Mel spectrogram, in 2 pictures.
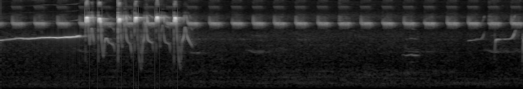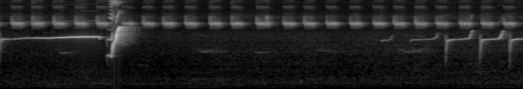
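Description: Long, thin, steady whistles ending in sharp downslurs, with a few quick upward chips, over a constant fast pulsing insect trill.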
